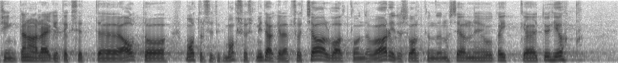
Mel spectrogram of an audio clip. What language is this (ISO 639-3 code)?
est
